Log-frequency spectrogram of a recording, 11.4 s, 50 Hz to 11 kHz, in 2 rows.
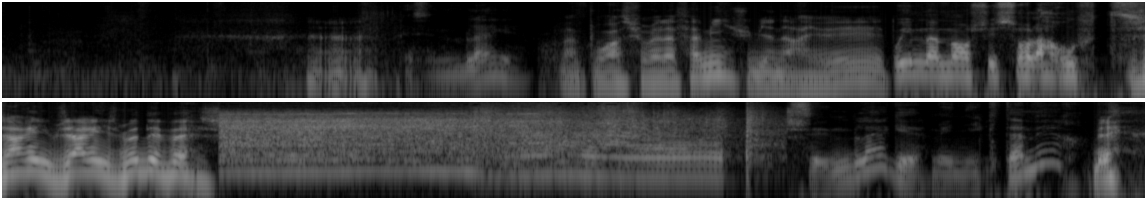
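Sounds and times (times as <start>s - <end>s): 
speech: 1.5s - 7.0s, 9.8s - 11.4s
Citroën Xsara WRC rally car engine roaring at high revs: 6.8s - 9.7s.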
